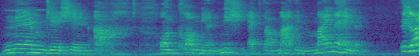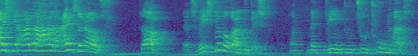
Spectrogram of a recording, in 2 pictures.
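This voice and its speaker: A woman voicing a furious, sharp-tongued older woman, scolding shrilly, recorded far from the mic in an echoey room. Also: expressive, takes it slowly, a little hiss or hum. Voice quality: shrill, scolding, dialect-tinged.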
